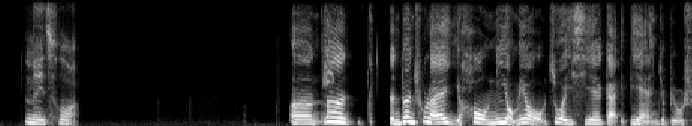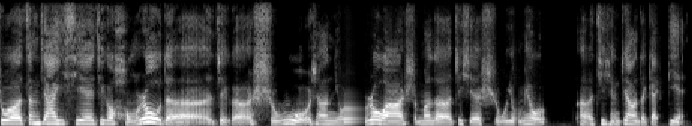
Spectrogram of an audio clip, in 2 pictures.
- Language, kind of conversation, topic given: Chinese, advice, 在收到健康诊断后，你是如何调整生活习惯并重建自我认同的？
- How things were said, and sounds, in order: other background noise; mechanical hum; distorted speech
